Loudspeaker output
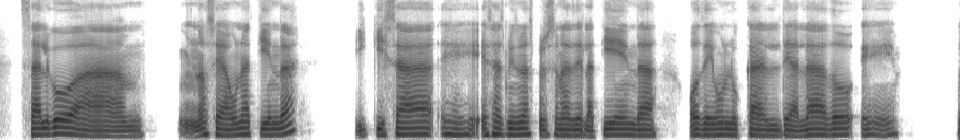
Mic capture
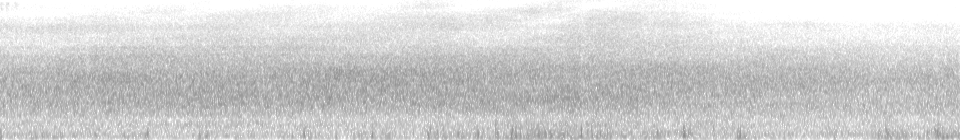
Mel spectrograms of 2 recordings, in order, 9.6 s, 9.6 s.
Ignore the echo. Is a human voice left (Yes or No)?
No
